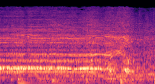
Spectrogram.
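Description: Parade marching music: one long held note, which breaks off near the end, over a steady bass drum beat of about two beats a second.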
